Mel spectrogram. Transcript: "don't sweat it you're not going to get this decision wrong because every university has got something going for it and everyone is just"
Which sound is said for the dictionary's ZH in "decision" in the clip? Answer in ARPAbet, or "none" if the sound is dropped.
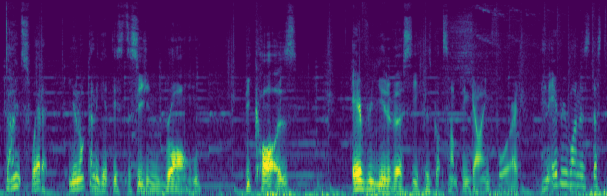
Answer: ZH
